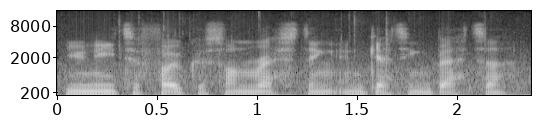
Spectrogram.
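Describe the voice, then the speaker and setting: Guy doing a protective young wizard boyfriend, hushed n tender, asmr roleplay, faint noise behind. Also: mid-range voice, flat delivery, fast, close to an everyday voice. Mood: warm, caring. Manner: quiet, tender, reassuring.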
